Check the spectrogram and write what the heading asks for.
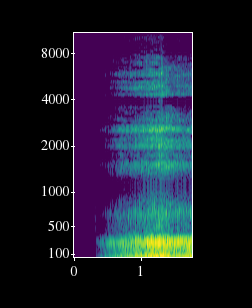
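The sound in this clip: A roar stands in for a manticore, a mythical beast with a lion's body. The deep, rough growl swells up from silence and holds steady and loud to the end.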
